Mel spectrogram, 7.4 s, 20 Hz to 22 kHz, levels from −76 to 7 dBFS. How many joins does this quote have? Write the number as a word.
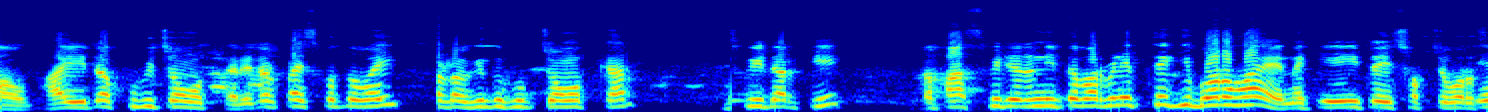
two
